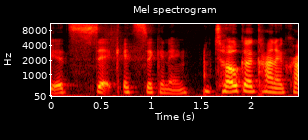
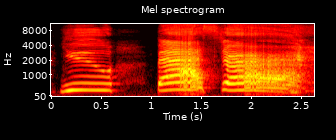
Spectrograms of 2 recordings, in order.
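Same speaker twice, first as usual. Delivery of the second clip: high, drawn-out acted scream; dramatic enraged battle cry; furious shout; 6 semitones higher, 12 dB louder, much slower than usual. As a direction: build from a raised "you" into a full yell. Voicing Toka enraged at Mato.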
